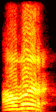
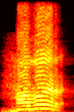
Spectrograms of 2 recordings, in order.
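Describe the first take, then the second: First: The word starts directly with a vowel sound. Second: The word starts with an audible h sound. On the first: The speaker calls it right. "H silent అండి ఇక్కడ, కాబట్టి అవర్ అని పలకండి" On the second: The speaker calls it wrong. "చాలా మంది హవర్ అని పలుకుతూ ఉంటారు"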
